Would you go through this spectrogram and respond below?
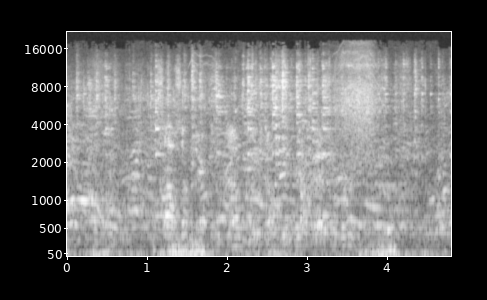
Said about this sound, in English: I can hear those cowbells through my headset. Oh, yeah. More cowbell. We got cowbells on this end, and they have cowbells on that end.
